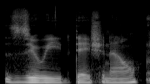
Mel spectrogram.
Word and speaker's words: Zooey Deschanel: I believe it's pronounced Zooey Deschanel. – Only Murders in the Building. – It has two O's in it.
